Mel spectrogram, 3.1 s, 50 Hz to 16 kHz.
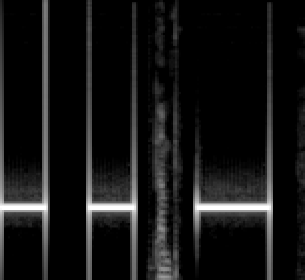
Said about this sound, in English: I want to be clear when I say beep bleep bleep, like rappers aren't R2-D2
